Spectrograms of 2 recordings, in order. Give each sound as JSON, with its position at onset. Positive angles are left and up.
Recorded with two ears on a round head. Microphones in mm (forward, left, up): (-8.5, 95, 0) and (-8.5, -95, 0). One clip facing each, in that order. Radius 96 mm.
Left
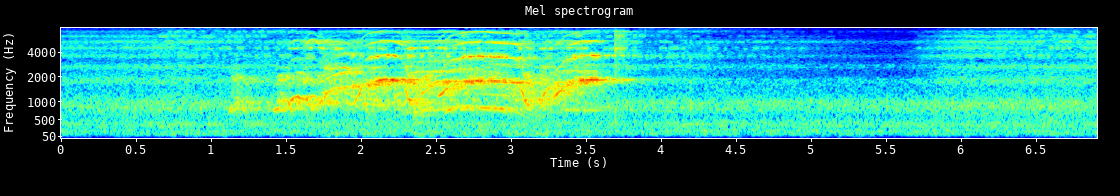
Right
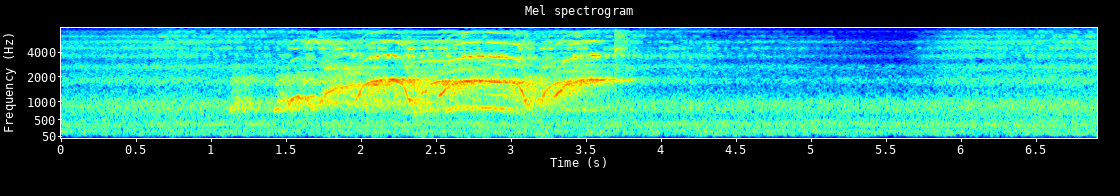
{"t": 1.1, "sound": "a scream", "side_deg": 5, "distance_m": 2.5}
{"t": 3.7, "sound": "a finger snap", "side_deg": 20, "distance_m": 2.0}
